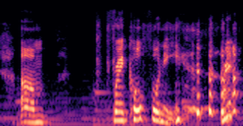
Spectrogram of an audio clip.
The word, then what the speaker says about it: Francophonie: Francophonie. Did I pronounce it correctly?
